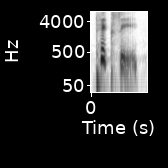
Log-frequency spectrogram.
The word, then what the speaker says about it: PKCE: That's proof key for code exchange pronounced Pixie.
